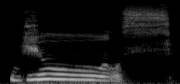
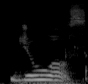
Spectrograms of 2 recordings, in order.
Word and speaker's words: joules: the units that's correct Newtons times m which are joules Jewels I always say it wrong joules yeah in my language you say Jolie so I would say Joe's and then I tried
